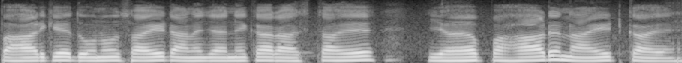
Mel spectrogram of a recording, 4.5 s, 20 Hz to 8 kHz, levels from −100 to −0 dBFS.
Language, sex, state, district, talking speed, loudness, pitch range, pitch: Chhattisgarhi, male, Chhattisgarh, Raigarh, 210 wpm, -14 LUFS, 150-160 Hz, 155 Hz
